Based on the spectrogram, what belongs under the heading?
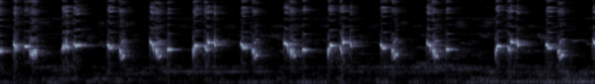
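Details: A yellow-vented bulbul sings rapidly in the ropel manner, giving repeated bubbling, slightly descending liquid phrases close together for six seconds, with faint low background hum.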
